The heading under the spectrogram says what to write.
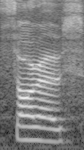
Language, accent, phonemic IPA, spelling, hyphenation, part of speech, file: English, US, /ˈsɑɹoʊz/, sorrows, sor‧rows, noun / verb, En-us-sorrows.ogg
- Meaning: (noun) plural of sorrow; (verb) third-person singular simple present indicative of sorrow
